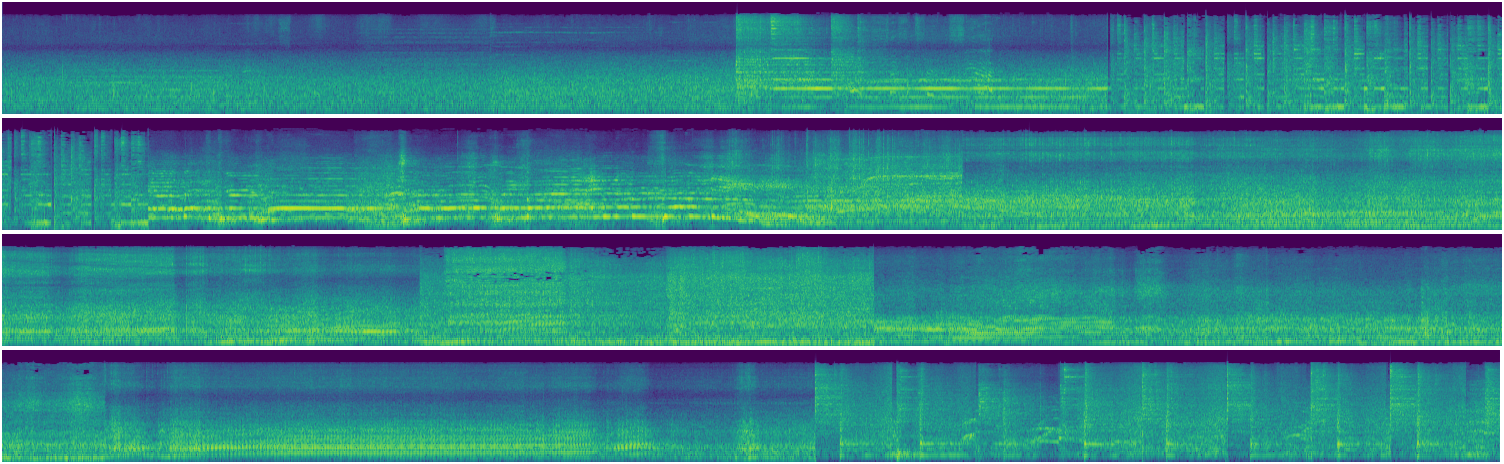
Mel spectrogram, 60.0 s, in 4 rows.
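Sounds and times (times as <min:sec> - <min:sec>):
car engines revving: 0:00.0 - 0:59.9
sharp knocks: 0:11.0 - 0:16.5, 0:53.1 - 0:59.9.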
